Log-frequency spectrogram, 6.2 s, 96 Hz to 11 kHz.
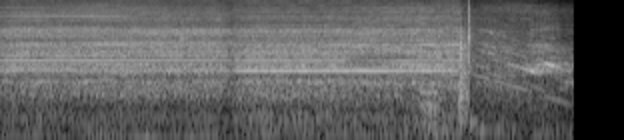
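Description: A heat gun set on low blows steadily against an AC hose on a 1982 GMC C2500 truck, a close, even whirring hiss with a brief clunk near the end before it cuts off.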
